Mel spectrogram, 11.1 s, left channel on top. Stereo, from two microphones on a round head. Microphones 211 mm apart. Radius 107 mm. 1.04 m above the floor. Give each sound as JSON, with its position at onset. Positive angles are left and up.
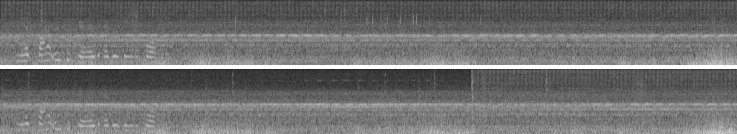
{"t": 0.2, "sound": "a woman speaking", "side_deg": 45}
